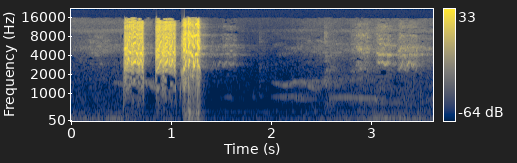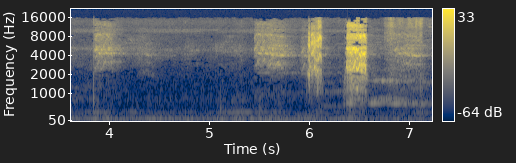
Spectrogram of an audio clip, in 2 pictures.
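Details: Yellow-sided conure parrot: a quick run of three loud, grating squawks opens the recording, followed by quieter scratchy chatter and then another pair of harsh screeches near the end.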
